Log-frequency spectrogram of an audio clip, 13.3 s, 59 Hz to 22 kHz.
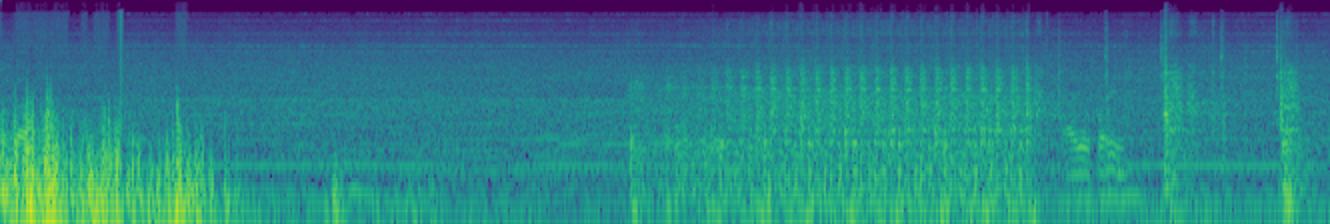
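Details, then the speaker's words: Sea-Doo GTX 300 after clearing fault codes, which stayed clear: starter churns steadily about four seconds but the engine never fires; owner suspects fuel or electrical, then replaces spark plugs. "Ayaw pa rin. Malalaman natin yan mamaya kung ano."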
